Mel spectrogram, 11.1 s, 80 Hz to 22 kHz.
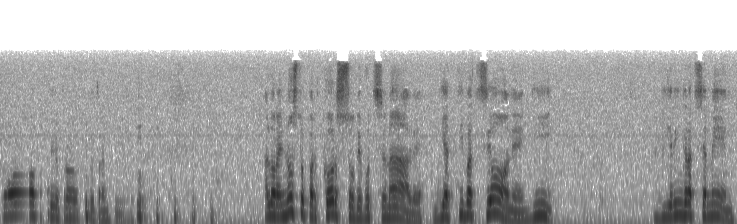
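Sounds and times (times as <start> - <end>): faint steady hum: 0.0 - 11.0
soft chuckling: 0.8 - 3.4.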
